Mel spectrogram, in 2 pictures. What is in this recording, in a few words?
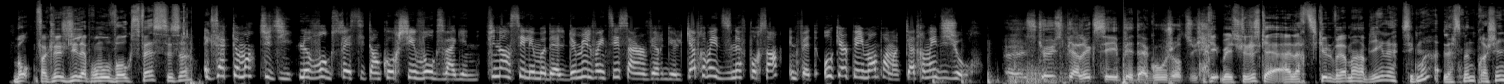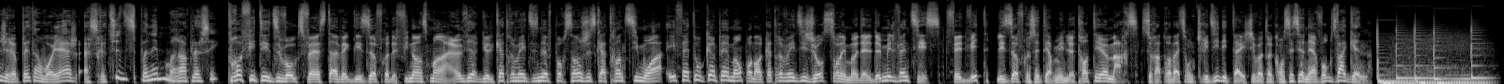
Radio fr; VW; Volksfest; FR 2026 - Volksfest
